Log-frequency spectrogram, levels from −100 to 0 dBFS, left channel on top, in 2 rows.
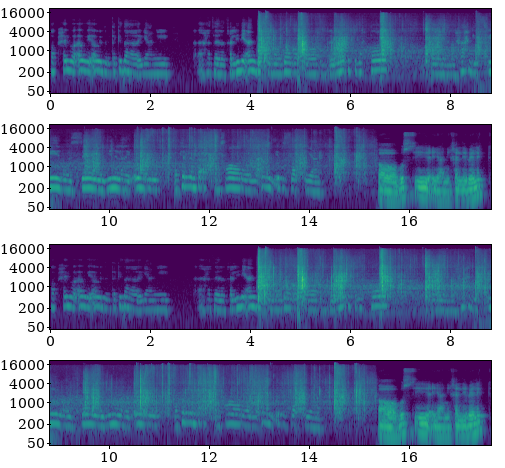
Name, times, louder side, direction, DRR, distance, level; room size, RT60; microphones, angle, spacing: voice 1, 0.0-2.4 2.9-6.8 7.5-11.0 11.3-14.3, left 6 dB, 50° left, 0.4 m, -52 dB
sound 1, 4.1-15.3, right 5 dB, 90° right, 0.7 m, -43 dB
voice 2, 15.4-17.5, left 1 dB, ahead, 0.7 m, -42 dB
5.8 x 2.2 x 2.3 m
head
